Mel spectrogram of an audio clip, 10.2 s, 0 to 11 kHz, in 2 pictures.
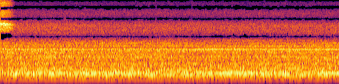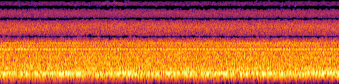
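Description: A desktop PC's many cooling fans, among them the Corsair H100i radiator fans, running together in a steady whir with a low hum while the CPU is under full stress-test load.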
